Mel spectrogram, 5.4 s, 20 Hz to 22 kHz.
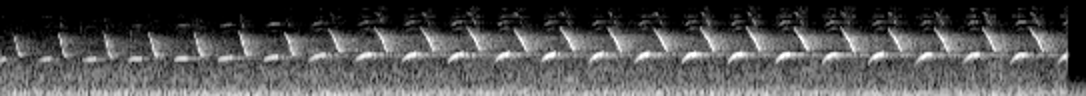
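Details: A cardinal at around 6 a.m. repeats a fast series of bright, sharply down-slurred whistles, about four per second, over a low background hum.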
